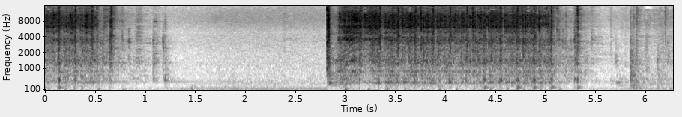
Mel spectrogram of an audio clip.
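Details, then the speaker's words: Briggs & Stratton 19 hp mower engine with old-smelling fuel, cranked on starting fluid. Two bursts of quick, even cranking that never catch or pop, and compression seems decent. Owner suspects a spark issue. "Might be a spark issue. Because you'd think with that starting fluid it would at least pop a little bit. Sounds like we're getting decent compression, to which we are."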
